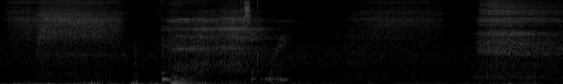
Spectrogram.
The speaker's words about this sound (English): So you can just take a breath right now. Let's take a breath. Let's take another one.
